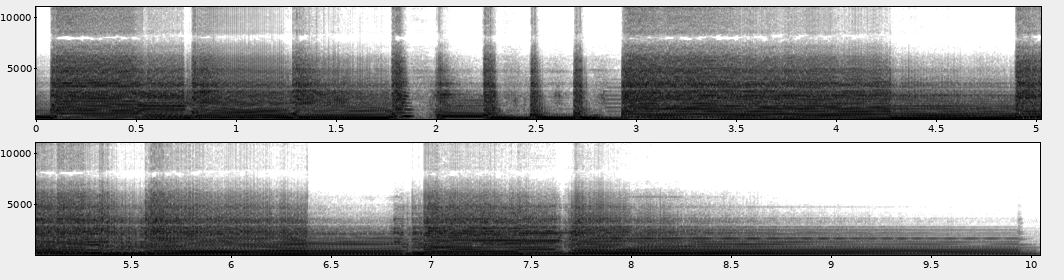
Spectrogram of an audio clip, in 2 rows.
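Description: Electric guitar, a Smitty Coffeecaster with amber P90 pickups, played through a BearFoot Sea Blue EQ treble/bass booster with its treble turned up, into a Palmer DREI valve amp. Short strummed chord stabs for the first few seconds, then longer chords left to ring, the last one fading near the end.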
